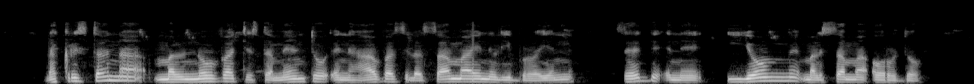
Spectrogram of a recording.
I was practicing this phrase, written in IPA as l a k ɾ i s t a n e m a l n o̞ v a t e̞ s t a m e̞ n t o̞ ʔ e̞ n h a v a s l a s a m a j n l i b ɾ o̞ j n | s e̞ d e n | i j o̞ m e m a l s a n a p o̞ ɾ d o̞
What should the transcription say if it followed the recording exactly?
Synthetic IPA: l a k ɾ i s t a n a m a l n o̞ v a t e̞ s t a m e̞ n t o̞ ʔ e̞ n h a v a s l a s a m a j n l i b ɾ o̞ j n | s e̞ d e n | i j o̞ m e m a l s a m a ʔ o̞ ɾ d o̞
